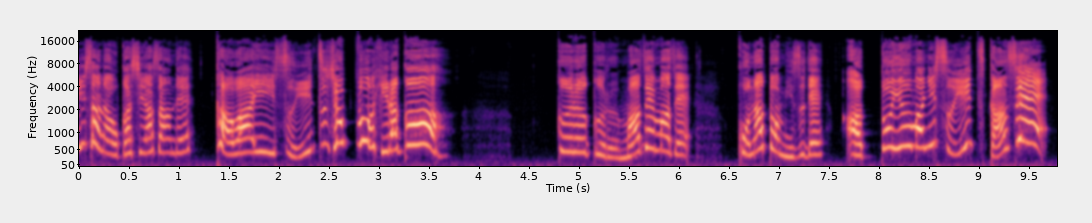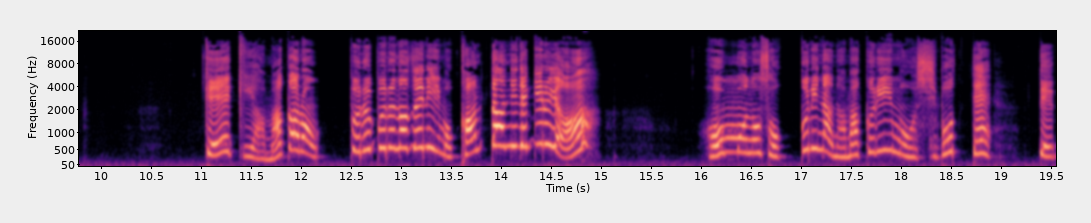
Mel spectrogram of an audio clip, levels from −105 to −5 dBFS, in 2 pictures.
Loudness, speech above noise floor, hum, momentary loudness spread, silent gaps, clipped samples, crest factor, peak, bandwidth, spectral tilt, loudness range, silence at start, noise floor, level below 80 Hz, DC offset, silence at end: -20 LUFS; 49 dB; none; 15 LU; none; under 0.1%; 20 dB; -2 dBFS; 18 kHz; 0 dB/octave; 8 LU; 0 s; -70 dBFS; -66 dBFS; under 0.1%; 0 s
